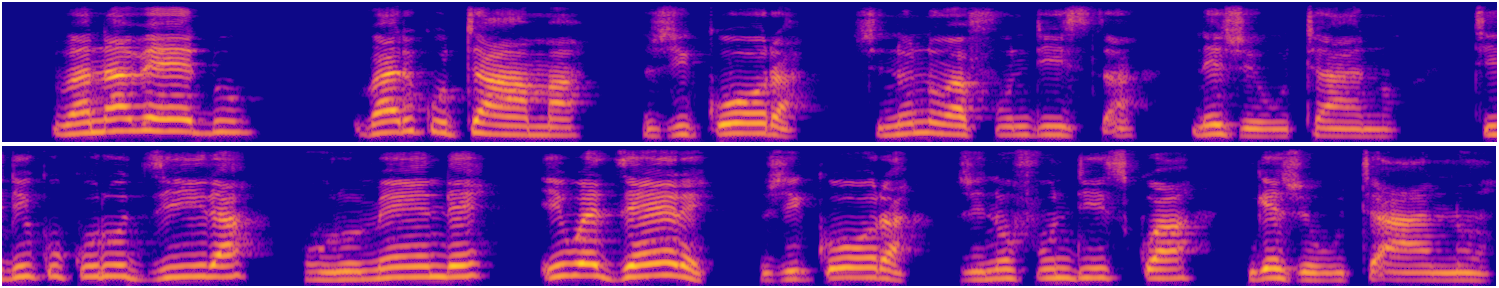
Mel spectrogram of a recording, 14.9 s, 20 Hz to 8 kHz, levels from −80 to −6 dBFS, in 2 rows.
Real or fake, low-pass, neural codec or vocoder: real; 7.2 kHz; none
